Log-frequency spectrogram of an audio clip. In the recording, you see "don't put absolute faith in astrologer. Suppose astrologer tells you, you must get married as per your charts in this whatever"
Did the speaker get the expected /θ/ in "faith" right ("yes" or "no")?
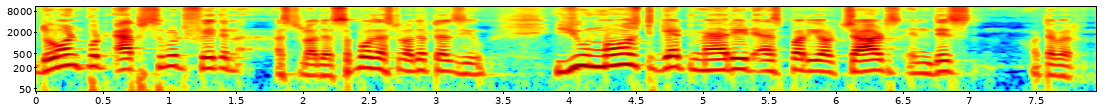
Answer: no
